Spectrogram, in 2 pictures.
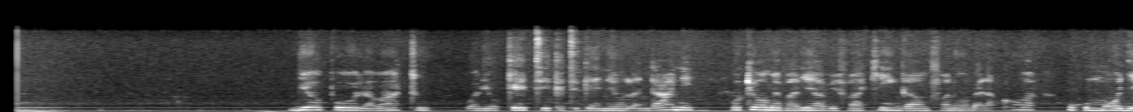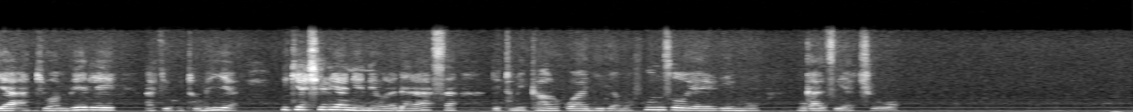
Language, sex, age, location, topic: Swahili, female, 25-35, Dar es Salaam, education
